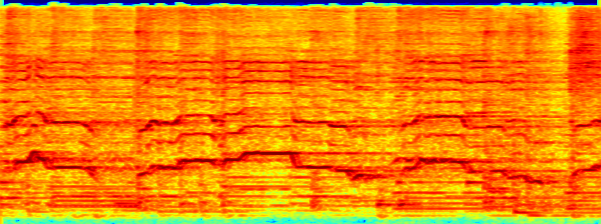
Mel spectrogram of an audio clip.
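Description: Female singer singing live into a handheld microphone with band accompaniment, the melody moving in phrases of held notes that step up and down.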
